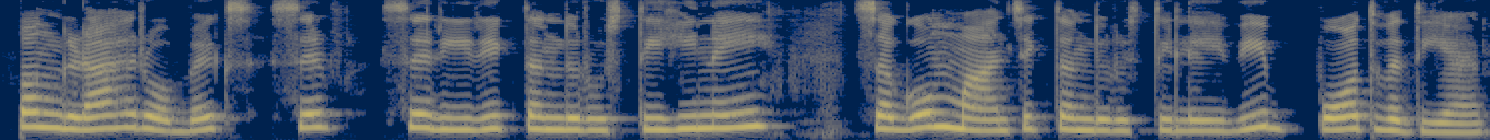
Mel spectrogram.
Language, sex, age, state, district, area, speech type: Punjabi, female, 18-30, Punjab, Jalandhar, urban, spontaneous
